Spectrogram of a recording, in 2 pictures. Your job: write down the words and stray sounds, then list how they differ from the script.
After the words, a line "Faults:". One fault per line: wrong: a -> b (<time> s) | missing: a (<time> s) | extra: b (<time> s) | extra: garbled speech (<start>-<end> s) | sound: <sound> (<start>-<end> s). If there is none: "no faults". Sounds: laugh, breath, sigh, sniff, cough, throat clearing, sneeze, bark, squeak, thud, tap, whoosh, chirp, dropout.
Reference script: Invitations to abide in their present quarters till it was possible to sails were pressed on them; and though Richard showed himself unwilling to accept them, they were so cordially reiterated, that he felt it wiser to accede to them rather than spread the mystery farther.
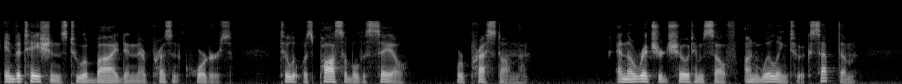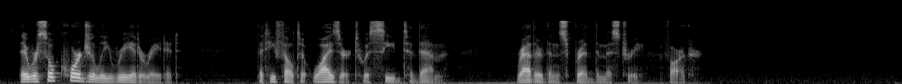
Invitations to abide in their present quarters till it was possible to sail were pressed on them; and though Richard showed himself unwilling to accept them, they were so cordially reiterated, that he felt it wiser to accede to them rather than spread the mystery farther.
Faults:
wrong: sails -> sail (3.7 s)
